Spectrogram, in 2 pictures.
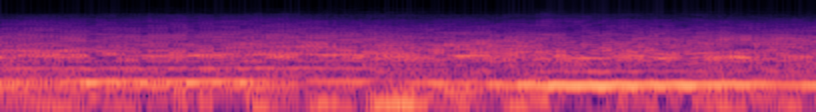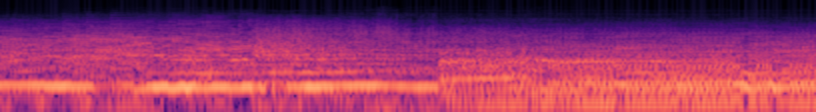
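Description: Tyres screech on asphalt.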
